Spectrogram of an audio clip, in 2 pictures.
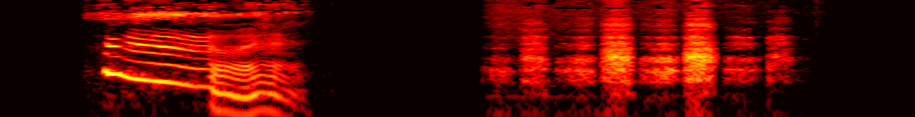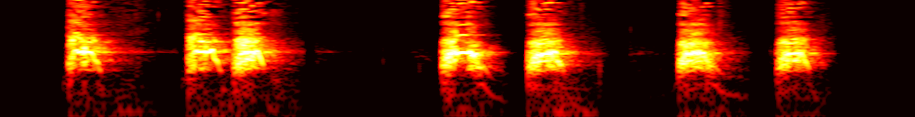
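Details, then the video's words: Dog barking; dogs are said to sometimes growl too. A falling, whining call opens, then a soft run of quick yips, then eight sharp barks, mostly in pairs, about half a second apart. "woof woof that's a dog barking and sometimes they might even growl"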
